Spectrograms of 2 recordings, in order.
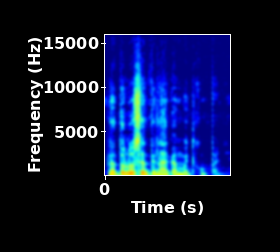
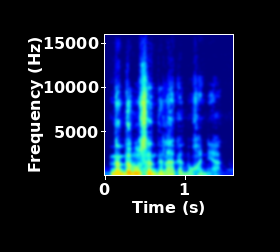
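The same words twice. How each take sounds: First: Louder, faster crying plea; breaking into louder, faster pleading; louder tearful plea. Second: Through tears; holding back sobs; tearful plea, first take. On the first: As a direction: push the plea out through tears. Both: Acted. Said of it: "Are you crying?".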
